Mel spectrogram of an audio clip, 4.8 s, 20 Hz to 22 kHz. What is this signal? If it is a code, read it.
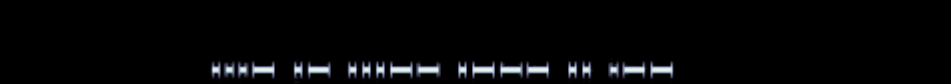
Morse code, heard as a keyed tone, about 36 wpm, 700 Hz. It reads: VA3JIW
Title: DXCC-100 Call Signs - 6 Characters - 35wpm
